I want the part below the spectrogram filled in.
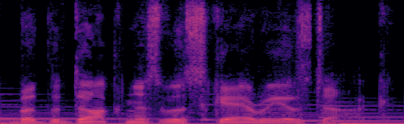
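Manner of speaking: ordinary delivery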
